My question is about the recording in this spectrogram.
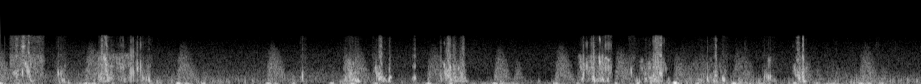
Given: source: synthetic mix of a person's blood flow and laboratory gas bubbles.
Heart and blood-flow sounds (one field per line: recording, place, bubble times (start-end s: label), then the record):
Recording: Doppler ultrasound of blood flow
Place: subclavian vein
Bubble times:
0.09-0.45 s: bubbles
0.56-0.68 s: bubbles
0.96-1.53 s: bubbles
3.00-3.06 s: bubbles
3.42-3.63 s: bubbles
3.73-3.94 s: bubbles
4.11-4.18 s: bubbles
4.38-4.69 s: bubbles
5.77-6.13 s: bubbles
6.28-6.69 s: bubbles
6.86-7.30 s: bubbles
7.62-7.78 s: bubbles
7.92-8.09 s: bubbles
From the record:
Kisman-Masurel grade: 232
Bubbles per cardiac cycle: several, 3 to 8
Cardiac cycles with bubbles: 50 to 99%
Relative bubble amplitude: moderate (0.250 to 0.450)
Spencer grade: 3 (all of the cardiac periods contain showers or single bubble signals, but not dominating or overriding the cardiac motion signals)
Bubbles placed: anywhere in the cardiac cycle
